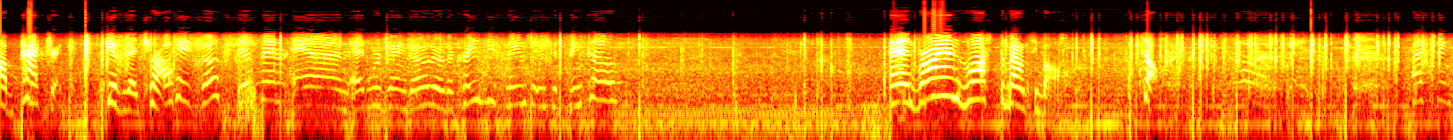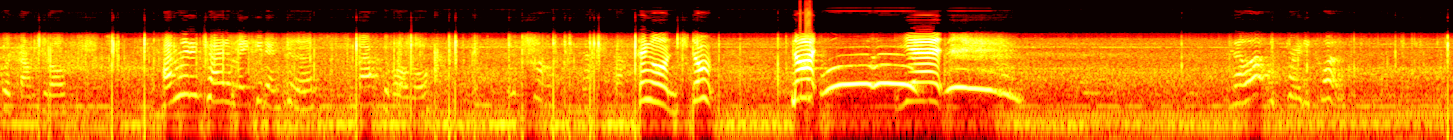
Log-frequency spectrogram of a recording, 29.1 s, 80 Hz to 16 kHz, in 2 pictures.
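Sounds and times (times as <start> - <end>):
low steady background hum: 0.0 - 29.0.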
